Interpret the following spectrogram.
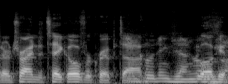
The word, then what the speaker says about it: Krypton: Or, sorry, it's pronounced Krypton, according to Jor-El. Oh, yeah. Yeah. Krypton.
